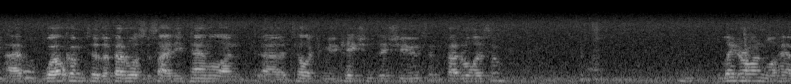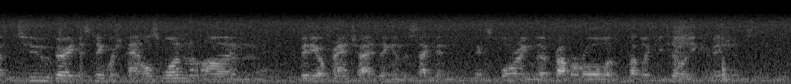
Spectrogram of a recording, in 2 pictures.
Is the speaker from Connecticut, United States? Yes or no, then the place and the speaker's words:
no; Indiana, United States; my home state of Indiana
